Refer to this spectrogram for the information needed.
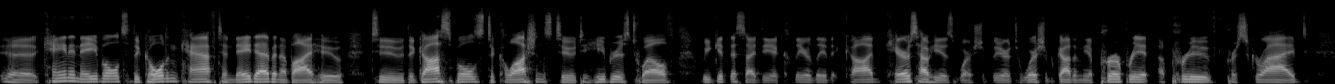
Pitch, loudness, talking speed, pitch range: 115 Hz, -32 LUFS, 195 wpm, 105-125 Hz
